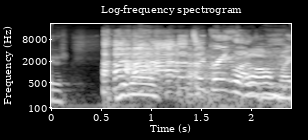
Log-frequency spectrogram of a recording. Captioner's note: laughing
